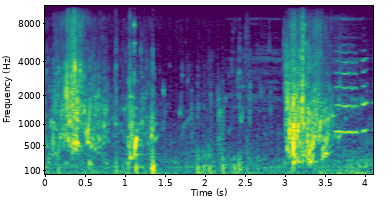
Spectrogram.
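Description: Water splashing at the side of a boat as a hooked zander is brought up to be taken by hand: a splash just after the start, a smaller one about a second in and a louder one about three seconds in. A short high tone follows near the end.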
